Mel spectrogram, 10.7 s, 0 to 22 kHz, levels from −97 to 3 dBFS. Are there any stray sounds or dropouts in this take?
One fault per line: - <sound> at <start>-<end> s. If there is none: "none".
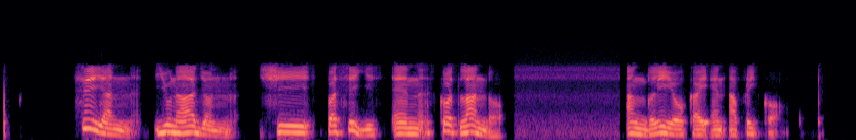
none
